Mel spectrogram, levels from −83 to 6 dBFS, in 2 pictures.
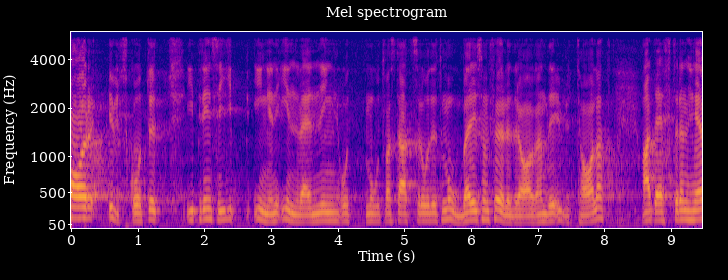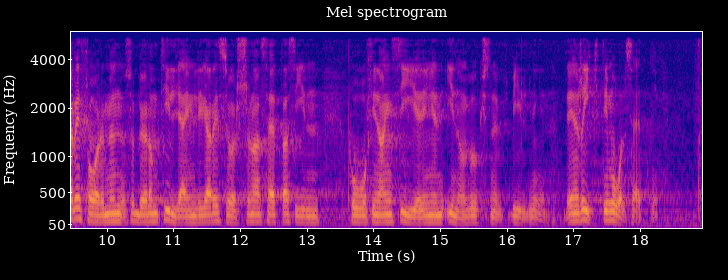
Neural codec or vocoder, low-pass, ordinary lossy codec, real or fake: codec, 16 kHz, 16 kbps, FunCodec, trained on Chinese and English, 50 frames a second; 5.4 kHz; none; fake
